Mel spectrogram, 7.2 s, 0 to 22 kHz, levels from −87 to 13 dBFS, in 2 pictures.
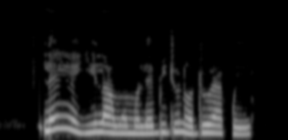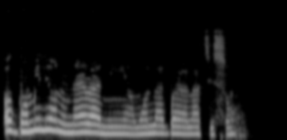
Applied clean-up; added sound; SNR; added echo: none; none; none; none.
